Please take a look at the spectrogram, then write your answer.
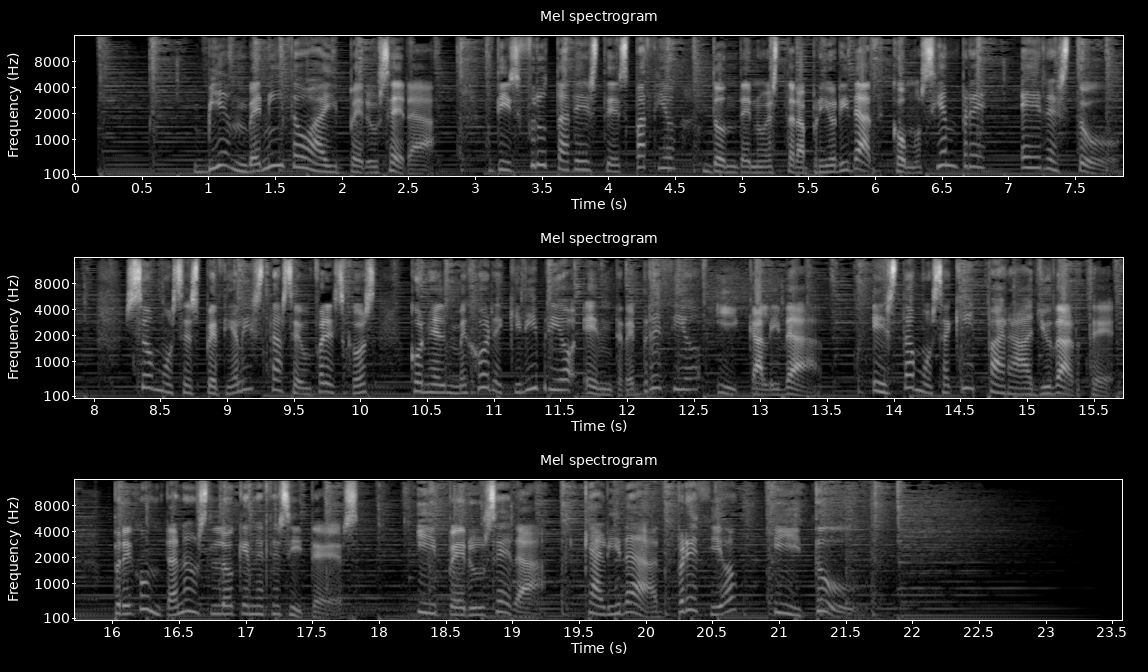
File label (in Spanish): APERTURA FEMENINA; APERTURA VILLAVERDE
